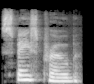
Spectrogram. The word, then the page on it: space probe: American English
